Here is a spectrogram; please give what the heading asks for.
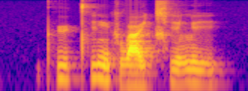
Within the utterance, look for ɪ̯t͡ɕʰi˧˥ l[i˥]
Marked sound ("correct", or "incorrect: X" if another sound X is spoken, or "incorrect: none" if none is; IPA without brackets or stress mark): correct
